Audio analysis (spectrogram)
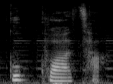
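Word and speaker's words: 국화차: In Korean, we pronounce this as gukwa cha.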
